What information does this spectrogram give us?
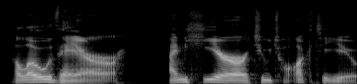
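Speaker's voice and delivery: put-on overdone American accent, slow, over-hardened R. Critiquing a woman's American accent, imitating it: American accent with too-hard R. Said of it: "too much of the hardening of the R".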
